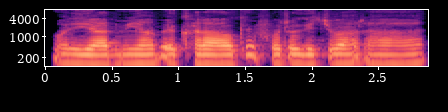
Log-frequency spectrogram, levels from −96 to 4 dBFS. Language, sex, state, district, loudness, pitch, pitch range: Hindi, male, Bihar, Samastipur, -19 LUFS, 130 Hz, 125-130 Hz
